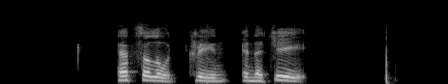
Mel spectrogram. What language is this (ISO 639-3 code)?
tha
